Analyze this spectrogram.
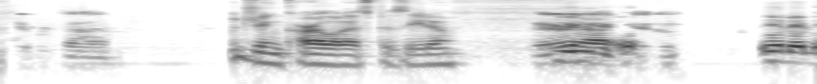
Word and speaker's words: Giancarlo Esposito: I mispronounce it every time. Giancarlo Esposito.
